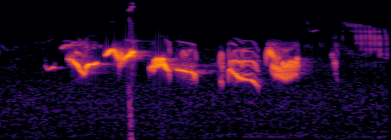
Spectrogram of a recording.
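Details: Male common blackbird singing in the morning by a forest watering hole: a run of warbled, fluty phrases for about two and a half seconds, ending in a few thin squeaky notes, with a single sharp click partway through.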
